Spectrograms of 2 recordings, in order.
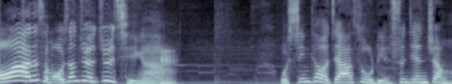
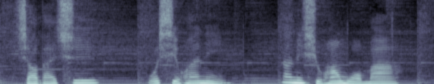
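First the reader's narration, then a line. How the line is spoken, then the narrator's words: Soft whisper. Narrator (Chinese): 在我的耳边轻声的说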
